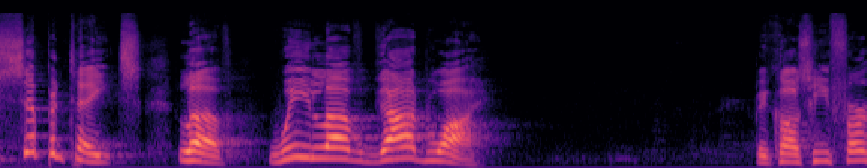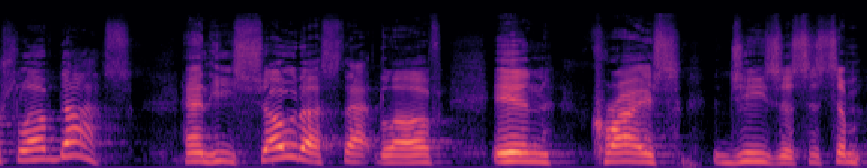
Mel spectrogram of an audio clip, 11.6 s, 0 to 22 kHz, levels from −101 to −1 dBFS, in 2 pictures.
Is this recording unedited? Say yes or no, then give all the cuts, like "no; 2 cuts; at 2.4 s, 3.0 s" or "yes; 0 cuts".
yes; 0 cuts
